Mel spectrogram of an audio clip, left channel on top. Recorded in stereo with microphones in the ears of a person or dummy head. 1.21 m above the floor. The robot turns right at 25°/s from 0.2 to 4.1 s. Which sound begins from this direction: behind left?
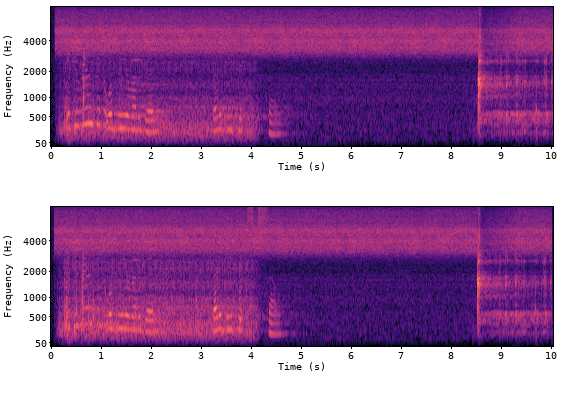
A woman speaking, at 0.3 s.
